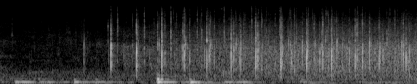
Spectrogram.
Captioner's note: applause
